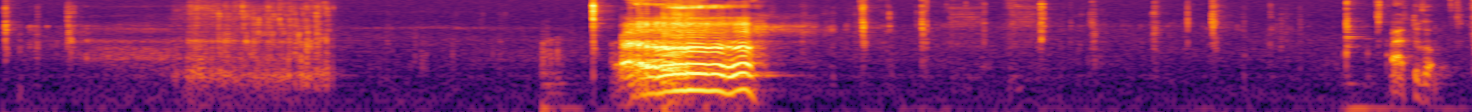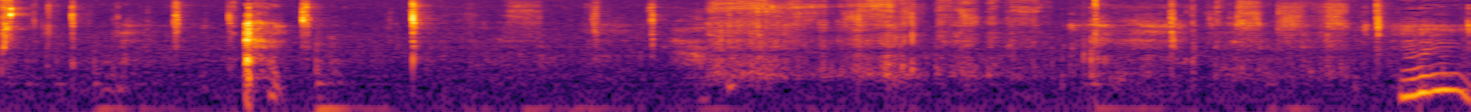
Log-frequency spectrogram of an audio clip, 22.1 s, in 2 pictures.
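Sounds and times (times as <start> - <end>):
person chewing food: 0.0 - 0.7, 6.0 - 21.8.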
